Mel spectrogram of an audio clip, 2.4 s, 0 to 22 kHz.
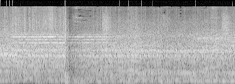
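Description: Bajaj Dominar 400 motorcycle engine running at low speed in busy street traffic, under dense road and street noise with a faint wavering high tone. A brief knock comes just over half a second in.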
